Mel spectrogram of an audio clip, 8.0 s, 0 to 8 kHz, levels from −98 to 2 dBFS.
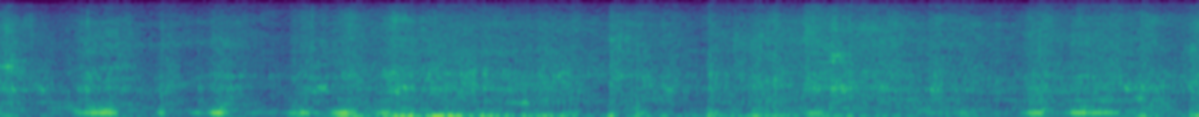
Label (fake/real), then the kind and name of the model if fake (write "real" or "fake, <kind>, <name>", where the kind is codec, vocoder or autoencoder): fake, codec, SNAC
